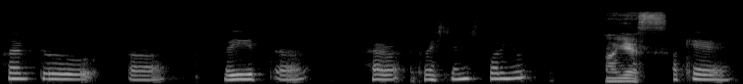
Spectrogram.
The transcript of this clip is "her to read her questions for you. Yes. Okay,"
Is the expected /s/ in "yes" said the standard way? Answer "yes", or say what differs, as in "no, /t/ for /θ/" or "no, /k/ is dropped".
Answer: yes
